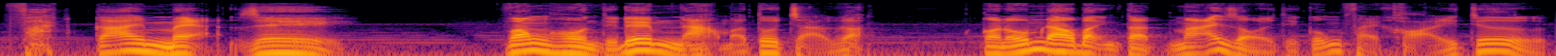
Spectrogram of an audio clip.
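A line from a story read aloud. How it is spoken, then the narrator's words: Scoffing old man. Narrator (Vietnamese): Ông lão cười khẩy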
